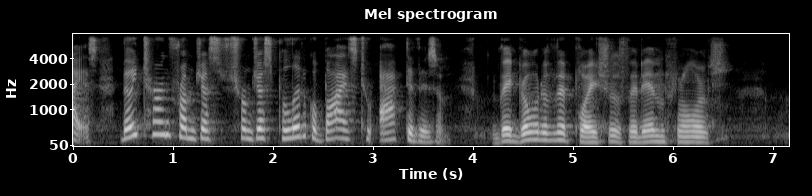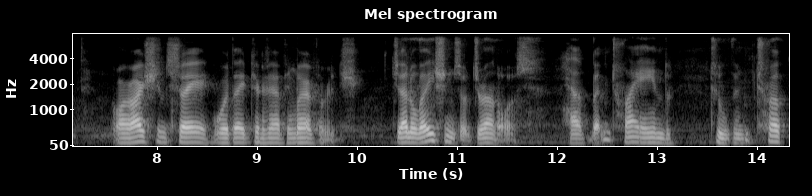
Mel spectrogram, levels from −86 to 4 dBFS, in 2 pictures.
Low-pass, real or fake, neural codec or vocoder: 7.2 kHz; fake; autoencoder, 22.05 kHz, a latent of 192 numbers a frame, VITS, trained on one speaker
